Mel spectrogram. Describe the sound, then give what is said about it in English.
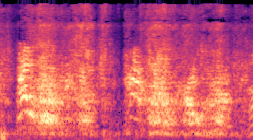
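Dogs fighting and barking, harsh overlapping barks and yips in two rough bursts over about two seconds, fairly loud. “That was a dog's fighting in the background.”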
